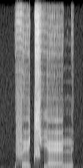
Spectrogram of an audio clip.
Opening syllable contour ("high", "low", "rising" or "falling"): rising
